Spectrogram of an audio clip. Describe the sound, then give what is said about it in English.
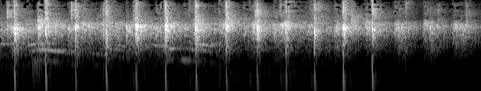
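An audience claps together in a steady, even rhythm, roughly three claps per second, with scattered voices calling out and cheering for the Lord underneath. “Give the Lord a cheer.”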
